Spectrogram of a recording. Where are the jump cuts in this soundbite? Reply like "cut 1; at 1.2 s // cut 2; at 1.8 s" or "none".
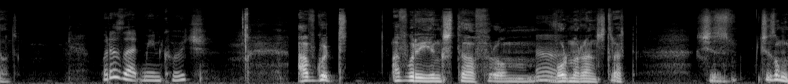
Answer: cut 1; at 2.9 s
